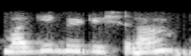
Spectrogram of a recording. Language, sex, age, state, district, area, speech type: Tamil, female, 18-30, Tamil Nadu, Thanjavur, urban, conversation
